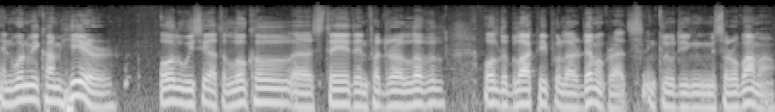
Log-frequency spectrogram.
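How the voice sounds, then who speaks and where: A man speaks with a strong non-native accent at a fairly quick pace. His pitch is medium with ordinary variation. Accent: heavy foreign. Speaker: audience member asking a question. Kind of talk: audience question. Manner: halting.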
